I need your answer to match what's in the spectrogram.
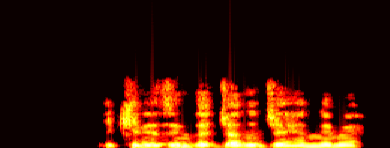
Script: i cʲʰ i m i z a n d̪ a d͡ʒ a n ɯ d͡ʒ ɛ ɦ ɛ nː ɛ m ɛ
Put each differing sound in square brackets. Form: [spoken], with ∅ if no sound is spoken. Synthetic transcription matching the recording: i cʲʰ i [n] i z [i] n d̪ [ɛ] d͡ʒ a n ɯ d͡ʒ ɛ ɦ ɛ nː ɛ m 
